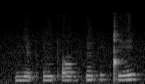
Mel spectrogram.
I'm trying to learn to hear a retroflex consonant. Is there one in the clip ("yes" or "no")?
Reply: no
